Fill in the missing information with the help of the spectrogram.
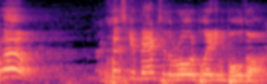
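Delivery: loud startled exclamation; loud mock alarm; startled whoa. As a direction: jump back in alarm, then change subject. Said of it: "You're like".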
